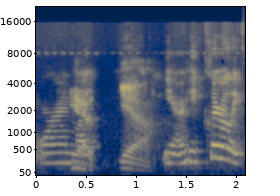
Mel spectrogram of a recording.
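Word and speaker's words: Orin: Oren is that how you say his name Oren yeah you know he clearly found his match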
